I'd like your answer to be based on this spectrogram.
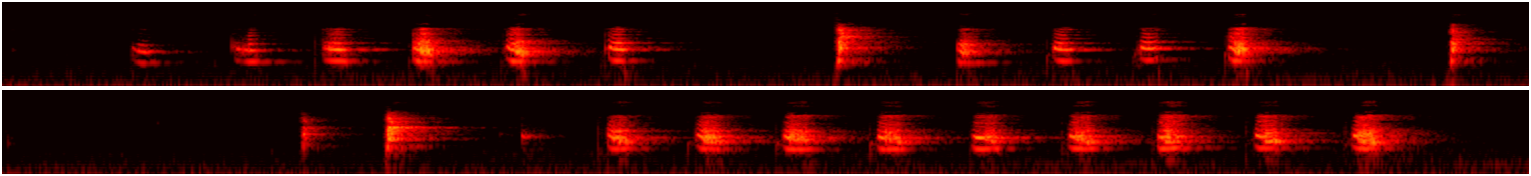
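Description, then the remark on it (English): A mouth call imitates a turkey hen with soft yelps in short broken series, a little louder than a tree yelp, sharp single clucks scattered between them, then a steady run of about ten even yelps to finish. No talking. “You're breaking them up, the small yelps, a small series of yelps with clucks.”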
